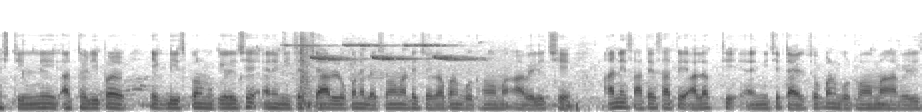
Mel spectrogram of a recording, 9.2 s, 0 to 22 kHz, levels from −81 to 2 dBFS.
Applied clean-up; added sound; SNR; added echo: none; Microwave oven + Bird; 4 dB; none.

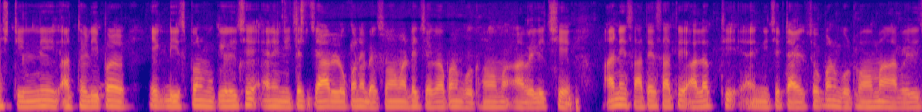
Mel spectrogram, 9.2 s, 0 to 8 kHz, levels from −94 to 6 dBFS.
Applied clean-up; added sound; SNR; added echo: neural mask model Resemble Enhance denoiser.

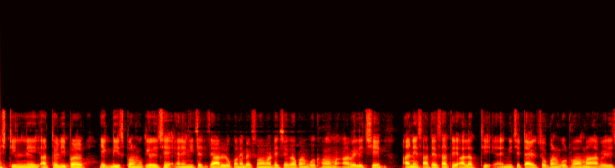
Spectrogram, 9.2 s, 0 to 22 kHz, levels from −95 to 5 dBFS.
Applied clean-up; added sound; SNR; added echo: neural mask model DeepFilterNet 3.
